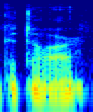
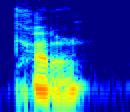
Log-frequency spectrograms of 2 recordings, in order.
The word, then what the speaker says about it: Qatar: You'll notice that I said Qatar that time, because after promising for months to look up the proper pronunciation of that word, which I had always pronounced Qatar, but which this underwriting insisted was pronounced Cutter, I finally got around to doing it during the show last week, and I was right all along, it's Qatar.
